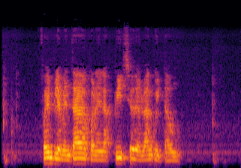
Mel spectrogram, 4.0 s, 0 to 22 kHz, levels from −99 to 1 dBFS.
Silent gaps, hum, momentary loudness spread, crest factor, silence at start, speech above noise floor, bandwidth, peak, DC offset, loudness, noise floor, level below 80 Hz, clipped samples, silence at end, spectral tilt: none; none; 11 LU; 18 dB; 0.05 s; 34 dB; 11 kHz; -2 dBFS; under 0.1%; -18 LUFS; -51 dBFS; -72 dBFS; under 0.1%; 1 s; -6 dB/octave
